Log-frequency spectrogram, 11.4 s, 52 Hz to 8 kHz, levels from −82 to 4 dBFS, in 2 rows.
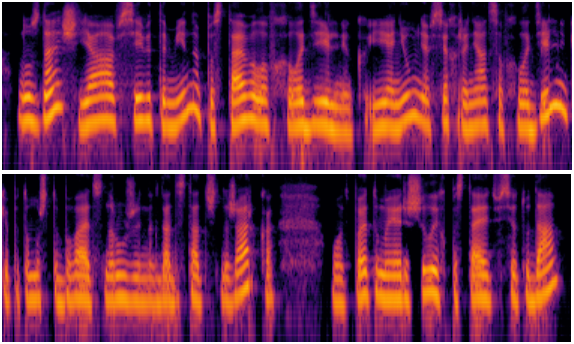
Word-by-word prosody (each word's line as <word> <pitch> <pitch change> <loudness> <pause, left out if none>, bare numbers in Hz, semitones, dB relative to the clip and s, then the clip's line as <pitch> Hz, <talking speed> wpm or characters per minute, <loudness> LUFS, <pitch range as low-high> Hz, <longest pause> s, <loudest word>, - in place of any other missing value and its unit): Ну, 230 0 +4
знаешь, 260 +11 +2
я 225 +4 +3
все 225 +1 +1
витамины 230 - 0
поставила 210 +1 +2
в - - -19
холодильник, 190 -4 +1
и 190 +2 0
они 195 +3 +1
у - - 0
меня 230 -5 -1
все 215 +3 -3
хранятся 195 0 -3
в - - -17
холодильнике, 210 - +1
потому 190 +1 -4
что 190 -1 -7
бывает 180 -1 0
снаружи 185 -1 -2
иногда 175 0 -3
достаточно 175 0 -5
жарко, 240 - 0 0.6
вот, 170 -2 -5
поэтому 200 -1 +1
я 190 0 +3
решила 225 +5 +1
их 215 - 0
поставить 185 0 -1
все 185 +1 -4
туда. 205 - +1
195 Hz, 165 wpm, -19 LUFS, 185-225 Hz, 0.6 s, Ну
